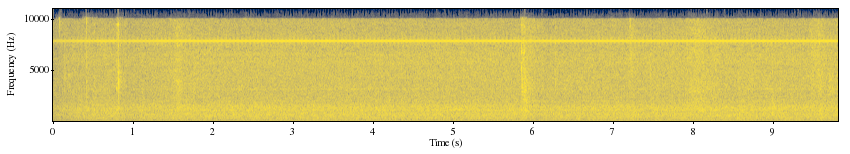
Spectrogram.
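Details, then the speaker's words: Zenith tube radio: steady hiss and hum broken by about six sharp, irregular pops from silver mica disease. "Yeah, I can still hear it popping. So, yeah, we've got silver mic and disease here, too."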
